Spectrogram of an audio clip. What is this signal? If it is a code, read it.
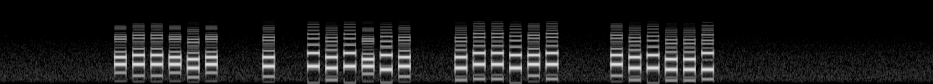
DTMF, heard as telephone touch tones, dialled by machine, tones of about 120 ms. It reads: 0##040 8 C5C738 5DD6#D #5611A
